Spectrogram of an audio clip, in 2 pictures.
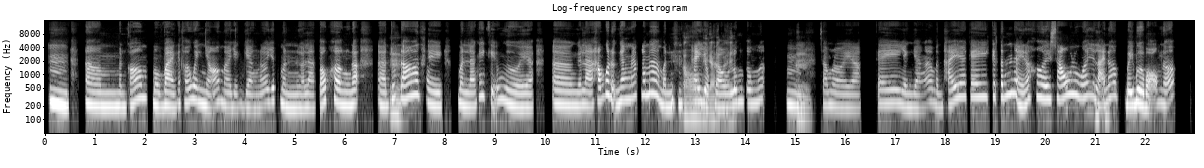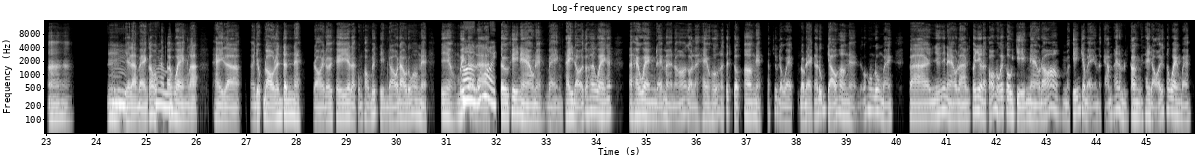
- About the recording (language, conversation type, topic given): Vietnamese, podcast, Thói quen nhỏ nào đã giúp bạn thay đổi theo hướng tốt hơn?
- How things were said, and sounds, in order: tapping; chuckle; other background noise; distorted speech; static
